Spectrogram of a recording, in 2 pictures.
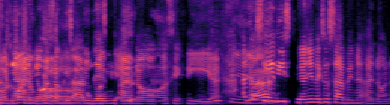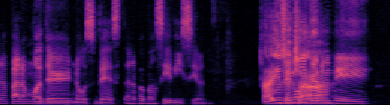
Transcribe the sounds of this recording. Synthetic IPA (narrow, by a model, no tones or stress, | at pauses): ʔonɐʔɐnoɐɐɪnamɐiʔɐnoʔoːʔosɪfijɐɐnosiːɾisjonjʊŋnɐɡ̚saːsaːbɪnɐʔɐno̞nɐpaːɾɐŋmɐd̪ɛɹnowsbɛst̪̚ʔɐnopɐbɐŋsiːɾisjo̰n | aːjosɐt͡ʃɡɐonɛ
